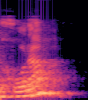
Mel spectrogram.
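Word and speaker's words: ὅραμα: griego jorama jorama y ahí está escrito en griego y así se pronuncia jorama y según el diccionario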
